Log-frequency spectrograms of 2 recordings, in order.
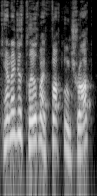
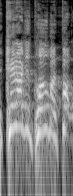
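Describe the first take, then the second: First: Cool, unbothered, no yelling; calm defiance. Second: High-pitched shrieking version of the line; mock yell. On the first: Toddler staring down preschool teacher: calm defiant reply. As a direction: say "Can't I just play with my fucking truck?" evenly, staring her down. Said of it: "I just look at her, I'm like". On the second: Toddler to preschool teacher, the wrong way: high mock yell. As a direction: yell "Can't I just play with my fuck?" way up high, mock tantrum. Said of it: "Like, I don't fucking yell". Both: Shown as a demonstration.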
